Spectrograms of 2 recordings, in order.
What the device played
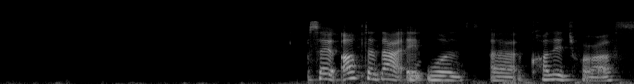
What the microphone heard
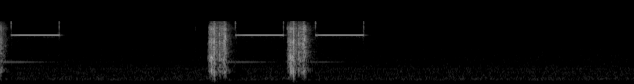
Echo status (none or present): none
